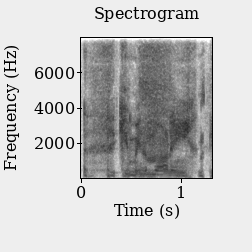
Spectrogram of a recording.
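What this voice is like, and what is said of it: Batman character voice. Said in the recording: “that was a Batman impression,”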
